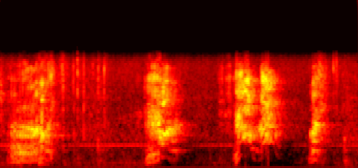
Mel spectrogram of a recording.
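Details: Belgian Shepherd Groenendael puppy Leo, on his first day exploring his new home and playing with a four-year-old child and a dangly spider cat toy, gives four loud, harsh barks mixed with growls, about one each second, over a faint steady hum.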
